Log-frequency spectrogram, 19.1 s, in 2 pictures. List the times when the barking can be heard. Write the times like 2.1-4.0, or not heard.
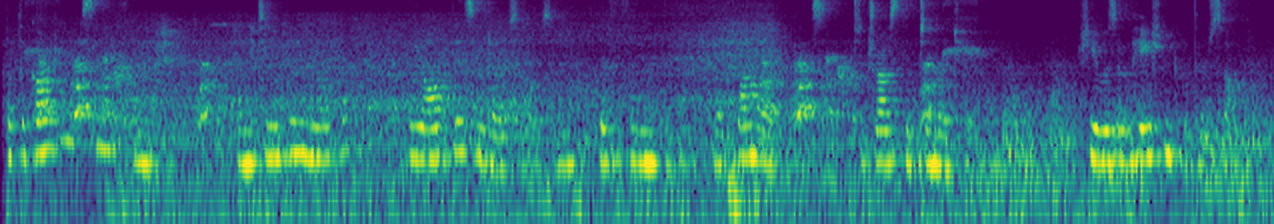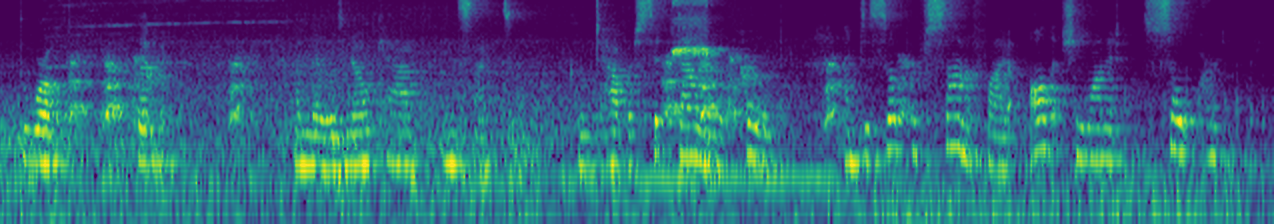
0.2-1.7, 5.7-7.2, 10.0-11.7, 14.5-16.4.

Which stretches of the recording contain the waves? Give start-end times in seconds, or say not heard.
0.0-13.8.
